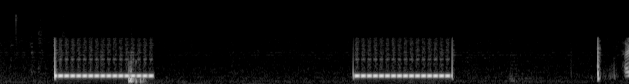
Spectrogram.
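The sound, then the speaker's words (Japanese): A telephone rings twice as a call is placed again from a regular phone to a tourism office, each ring a roughly one-second electronic trill separated by a short pause, clear with no one speaking. “普通の電話からかけ直すんで、ちょっと待って、もう一回かけますんで。”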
